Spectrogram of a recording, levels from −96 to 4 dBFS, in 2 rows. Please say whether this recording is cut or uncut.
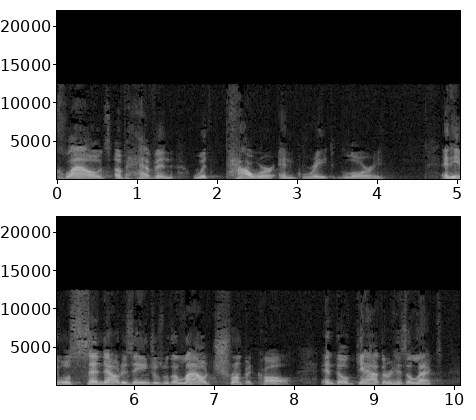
uncut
